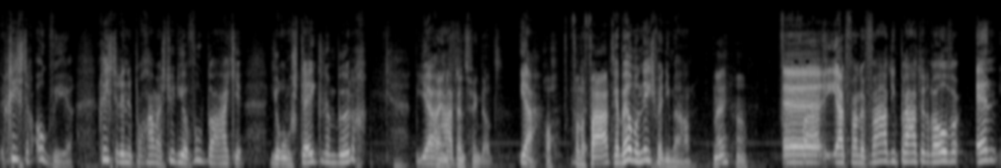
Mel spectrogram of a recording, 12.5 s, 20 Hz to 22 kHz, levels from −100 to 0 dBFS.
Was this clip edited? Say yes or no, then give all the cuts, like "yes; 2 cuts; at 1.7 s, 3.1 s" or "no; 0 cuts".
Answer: no; 0 cuts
